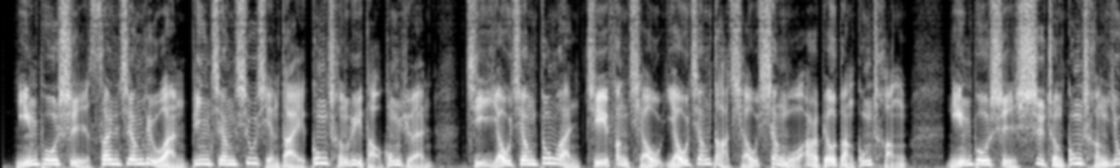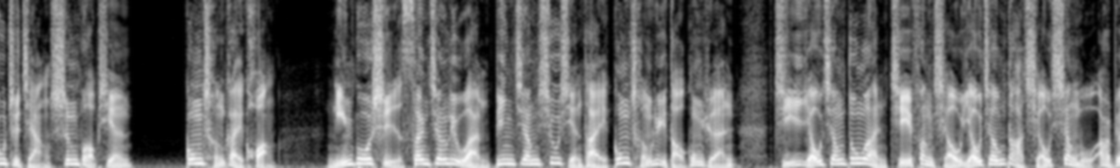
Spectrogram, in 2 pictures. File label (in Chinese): 男 工程汇报; 宁波解放桥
